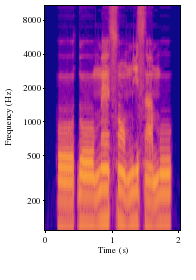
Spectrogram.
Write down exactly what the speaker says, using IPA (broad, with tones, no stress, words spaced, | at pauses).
oː˨ɗoː˧mɛ̃˦sɔ̃˦˨ mi˦sã˧mu˦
